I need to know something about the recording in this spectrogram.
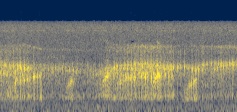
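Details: Softer frog chorus with short rising croaks repeated roughly once a second, each a quick upward-sweeping buzzy note, over a continuous murmur of distant frogs.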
